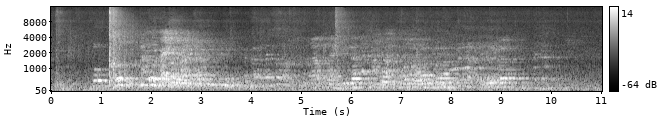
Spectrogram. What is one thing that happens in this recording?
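Men talk and call out to each other in an echoing hall.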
